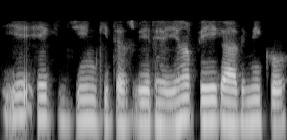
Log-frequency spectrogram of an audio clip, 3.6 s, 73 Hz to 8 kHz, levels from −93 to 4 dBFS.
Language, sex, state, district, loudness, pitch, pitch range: Hindi, male, Bihar, Saran, -20 LUFS, 140 Hz, 130-145 Hz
